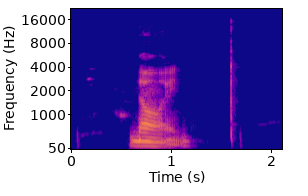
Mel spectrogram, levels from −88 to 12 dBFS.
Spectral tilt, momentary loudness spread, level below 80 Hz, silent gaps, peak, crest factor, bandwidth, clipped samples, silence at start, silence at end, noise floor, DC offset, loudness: -6 dB/octave; 19 LU; -72 dBFS; none; -8 dBFS; 20 dB; 16.5 kHz; under 0.1%; 0.6 s; 0.95 s; -66 dBFS; under 0.1%; -25 LUFS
